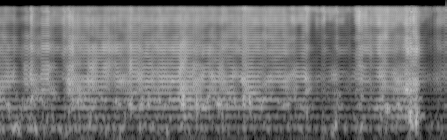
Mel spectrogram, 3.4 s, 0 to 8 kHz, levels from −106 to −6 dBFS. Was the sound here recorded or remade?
remade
